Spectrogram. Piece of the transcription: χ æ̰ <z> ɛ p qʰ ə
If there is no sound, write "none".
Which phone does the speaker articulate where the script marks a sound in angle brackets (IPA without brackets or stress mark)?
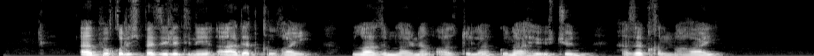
z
